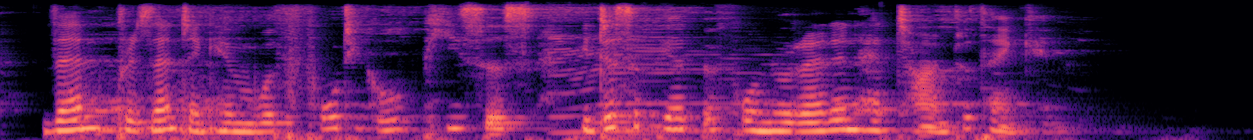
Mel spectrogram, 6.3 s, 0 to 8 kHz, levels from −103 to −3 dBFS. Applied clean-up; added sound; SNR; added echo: classical method WPE with log-MMSE.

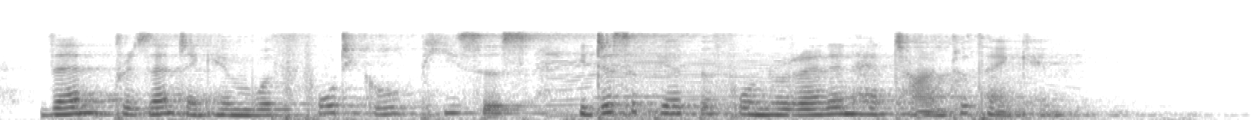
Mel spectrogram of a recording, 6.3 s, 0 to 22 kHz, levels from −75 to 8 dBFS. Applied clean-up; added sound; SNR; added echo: none; Guitar; 15 dB; reverberation time 1.7 s.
